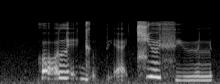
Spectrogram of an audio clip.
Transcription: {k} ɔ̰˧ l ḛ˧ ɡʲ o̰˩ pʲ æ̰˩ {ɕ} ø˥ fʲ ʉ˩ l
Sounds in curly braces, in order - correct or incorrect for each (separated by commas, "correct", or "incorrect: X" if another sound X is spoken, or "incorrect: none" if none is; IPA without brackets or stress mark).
correct, incorrect: t͡ɕ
